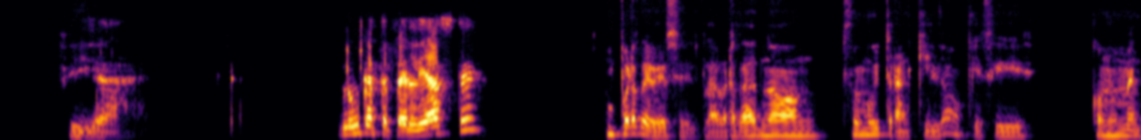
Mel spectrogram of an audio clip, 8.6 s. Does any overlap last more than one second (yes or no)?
no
